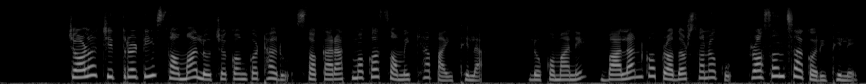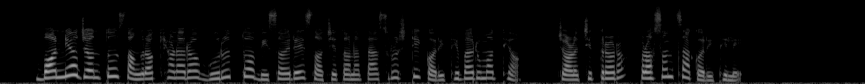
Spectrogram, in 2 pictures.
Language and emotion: Odia, neutral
